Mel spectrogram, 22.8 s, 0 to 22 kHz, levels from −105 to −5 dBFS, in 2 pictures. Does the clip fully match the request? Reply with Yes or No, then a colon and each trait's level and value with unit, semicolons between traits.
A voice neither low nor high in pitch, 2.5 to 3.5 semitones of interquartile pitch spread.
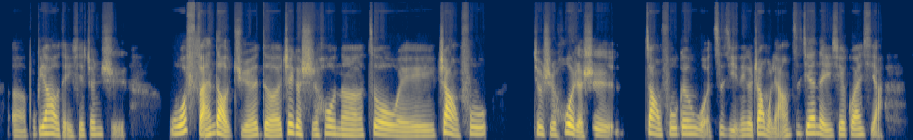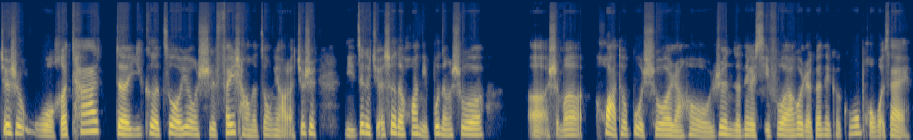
No: medium, 170 Hz; average, 4.3 semitones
